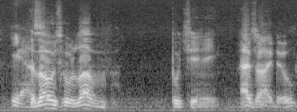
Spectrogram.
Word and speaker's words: Puccini: pronounce Puccini, I but do it's not. actually Puccini. I thought it was Puccanini.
